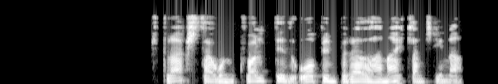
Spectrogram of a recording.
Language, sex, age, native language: Icelandic, male, 50-59, Icelandic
